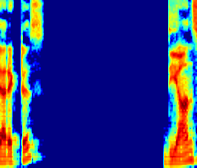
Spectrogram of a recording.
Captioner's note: pause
